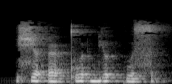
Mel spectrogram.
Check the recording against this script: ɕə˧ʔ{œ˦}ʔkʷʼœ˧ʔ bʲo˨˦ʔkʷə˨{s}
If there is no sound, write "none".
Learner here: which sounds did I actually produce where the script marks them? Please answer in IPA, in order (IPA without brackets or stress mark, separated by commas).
œ˨, s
